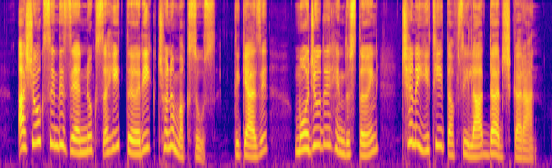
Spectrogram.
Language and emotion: Kashmiri, neutral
